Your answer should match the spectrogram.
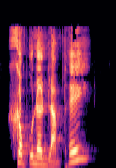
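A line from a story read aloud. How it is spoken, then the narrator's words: Panicked cry. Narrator (Vietnamese): Đoàn Dự hốt hoảng kêu lên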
